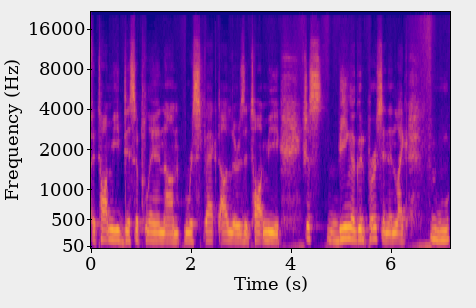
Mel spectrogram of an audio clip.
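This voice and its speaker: A young man with a fairly high voice talks loosely in a relaxed interview. He wanders through long sentences and leans on fillers as he goes. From Uganda. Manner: rambling, with frequent fillers. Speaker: guest fighter and coach. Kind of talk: casual conversational interview.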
